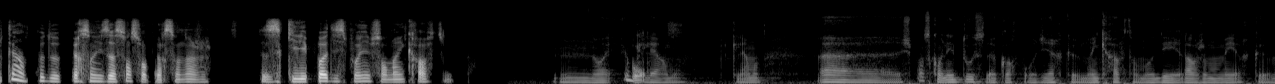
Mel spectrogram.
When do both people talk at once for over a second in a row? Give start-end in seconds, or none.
none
